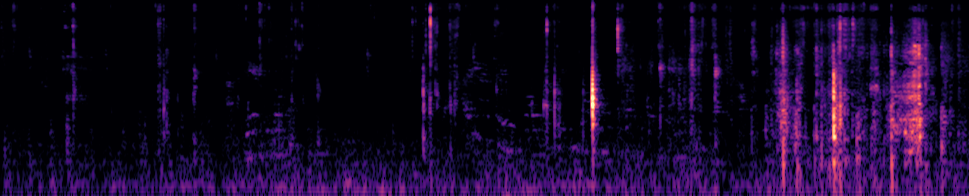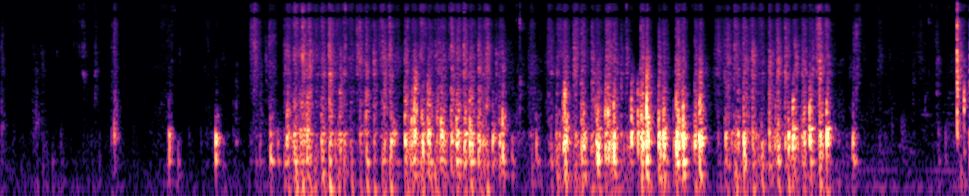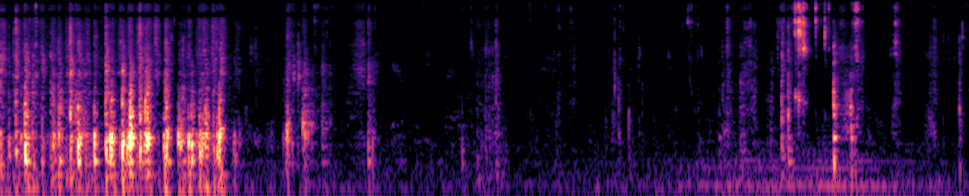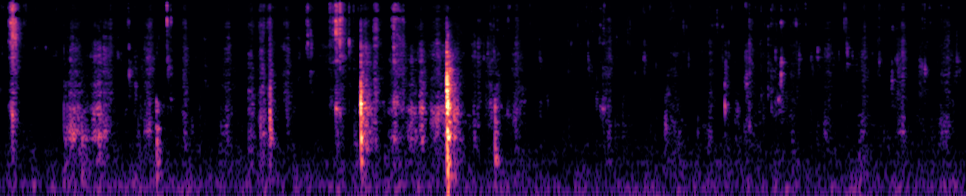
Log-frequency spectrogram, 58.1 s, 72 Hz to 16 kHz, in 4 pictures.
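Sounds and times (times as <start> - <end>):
chewing and mouth noises: 0.0 - 19.6, 32.0 - 58.0.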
